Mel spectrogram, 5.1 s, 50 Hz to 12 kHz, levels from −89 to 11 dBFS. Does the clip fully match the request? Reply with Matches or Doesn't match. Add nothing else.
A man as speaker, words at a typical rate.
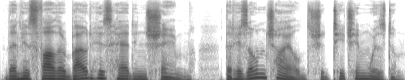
Matches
